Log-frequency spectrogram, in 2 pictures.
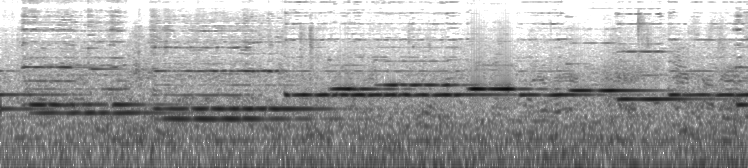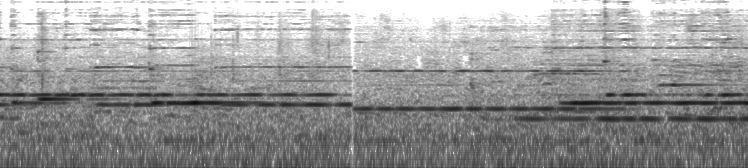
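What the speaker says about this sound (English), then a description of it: "By taking water out, you can raise the pitch." Ringing tones from water-tuned drinking glasses played at an outdoor street fair, several sustained pure notes stepping up and down in pitch as water is removed, steady under a constant crowd murmur.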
